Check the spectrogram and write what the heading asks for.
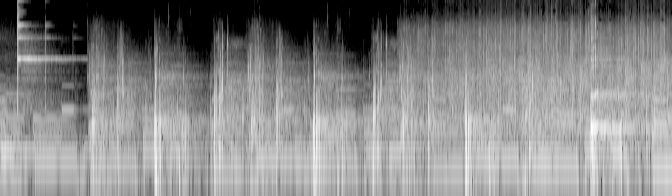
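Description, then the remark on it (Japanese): Glasses of sparkling wine made from Shine Muscat grapes grown at the foot of Mount Fuji clink together repeatedly in a toast, a series of bright, ringing taps about every half second, the clinks growing busier and overlapping toward the end. “シャインマスカットからできております甘さすっきり喉越し爽やかなシャインマスカットのスパークリングワインでございますそれでは乾杯”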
